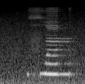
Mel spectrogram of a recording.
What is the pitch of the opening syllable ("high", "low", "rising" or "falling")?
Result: high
